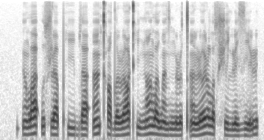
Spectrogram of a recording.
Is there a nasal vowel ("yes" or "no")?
yes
